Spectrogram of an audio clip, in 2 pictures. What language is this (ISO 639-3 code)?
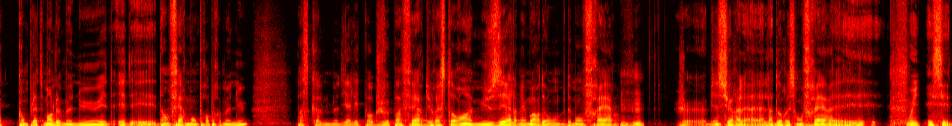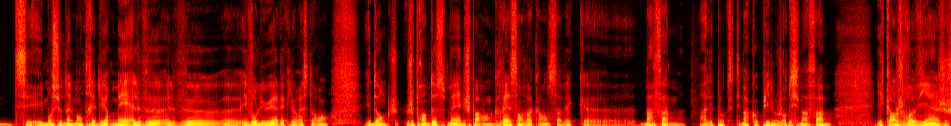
fra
